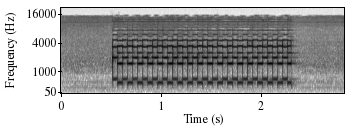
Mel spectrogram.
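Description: A Norstar business phone system telephone rings for an incoming call, a steady electronic ring with a fast warbling pulse lasting about two seconds, clear and close, with no talking.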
